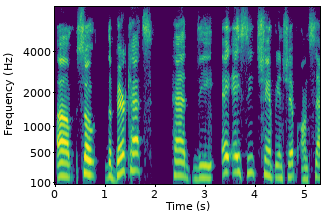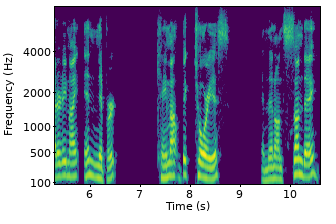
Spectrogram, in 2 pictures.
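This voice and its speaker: A man hosting a casual sports podcast, steering the talk from topic to topic in a relaxed, conversational way. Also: on the high side, dry recording, studio quality. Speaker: podcast host.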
